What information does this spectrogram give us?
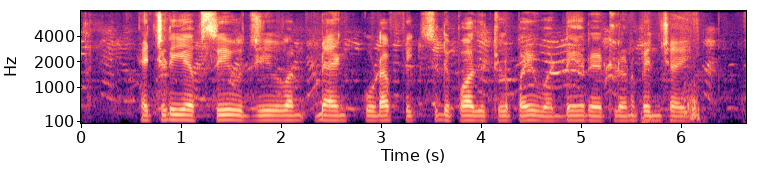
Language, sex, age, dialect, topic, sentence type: Telugu, male, 18-24, Central/Coastal, banking, statement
